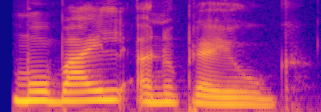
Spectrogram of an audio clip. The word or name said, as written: अनुप्रयोग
